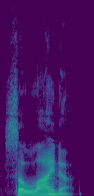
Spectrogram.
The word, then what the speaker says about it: Salina: The town of Salina is pronounced with a long I sound, not a long E sound. Salina. And K-A-K-E News is simply pronounced as cake.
